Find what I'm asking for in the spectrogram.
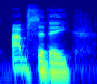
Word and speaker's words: Abcde: Well, to be fair, Della, who messaged, says, Jason and Sarah, the ABCD person's name is pronounced Abcde.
